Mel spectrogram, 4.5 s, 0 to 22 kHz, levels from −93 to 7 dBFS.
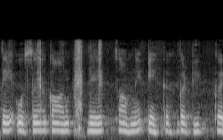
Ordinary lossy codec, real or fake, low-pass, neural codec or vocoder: none; fake; none; codec, 16 kHz, 4 kbps, FunCodec, trained on Chinese and English, 50 frames a second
